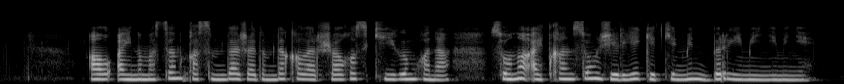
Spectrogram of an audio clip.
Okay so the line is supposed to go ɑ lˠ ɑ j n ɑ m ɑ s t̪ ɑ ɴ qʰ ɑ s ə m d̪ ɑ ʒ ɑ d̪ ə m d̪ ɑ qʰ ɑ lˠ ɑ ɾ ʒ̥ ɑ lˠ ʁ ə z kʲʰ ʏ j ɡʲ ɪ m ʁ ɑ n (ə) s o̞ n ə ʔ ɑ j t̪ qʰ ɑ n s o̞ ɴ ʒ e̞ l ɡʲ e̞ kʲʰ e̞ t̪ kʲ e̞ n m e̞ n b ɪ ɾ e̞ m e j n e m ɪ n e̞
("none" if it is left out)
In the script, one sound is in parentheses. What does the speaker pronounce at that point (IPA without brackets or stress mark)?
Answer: ɑ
